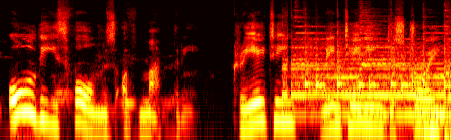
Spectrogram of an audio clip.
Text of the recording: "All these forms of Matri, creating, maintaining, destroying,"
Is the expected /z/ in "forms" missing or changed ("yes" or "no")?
no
